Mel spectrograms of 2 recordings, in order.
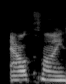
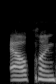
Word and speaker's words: Au-Kline: And how do you pronounce that? Au-Kline Syndrome. Au-Kline Syndrome.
